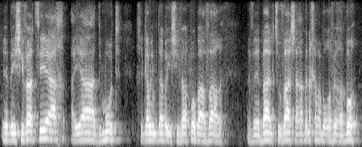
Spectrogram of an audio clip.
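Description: A man giving an anecdotal memorial talk as a yeshiva teacher, telling stories in a lively way. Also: fairly high pitch. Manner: lively, storytelling, acts out quotes.

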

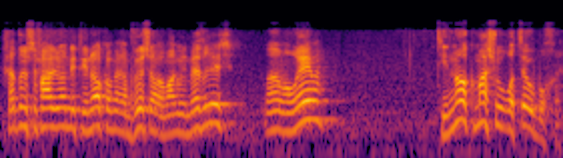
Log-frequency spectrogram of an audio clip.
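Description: A man teaching a religious lesson to a group, firing rhetorical questions and swinging between hushed asides and loud bursts. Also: sits high, highs cut off, slight background noise. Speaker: rabbi teaching a class.

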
